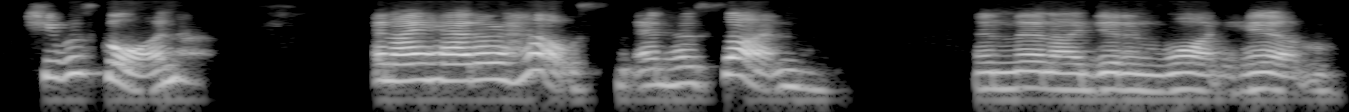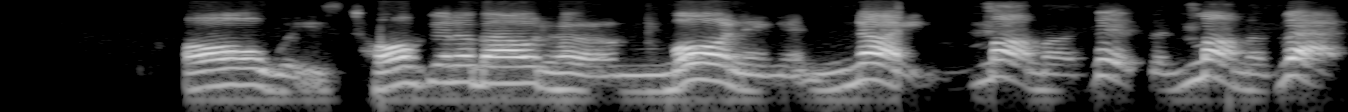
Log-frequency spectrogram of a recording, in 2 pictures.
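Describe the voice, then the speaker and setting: Woman playing unhinged killer wife confessing, highish brooding voice, old radio horror show, kinda muffled lo-fi. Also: husky. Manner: dramatic, brooding confessional with repeated phrases. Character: guilt-haunted murderous young wife, unhinged and brooding.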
